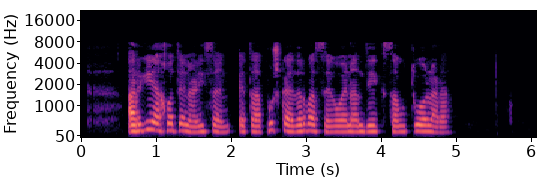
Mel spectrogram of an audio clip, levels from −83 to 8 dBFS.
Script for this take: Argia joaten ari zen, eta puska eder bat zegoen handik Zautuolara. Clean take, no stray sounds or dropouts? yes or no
yes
